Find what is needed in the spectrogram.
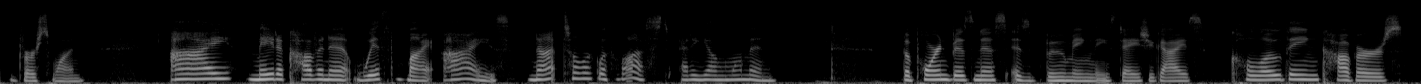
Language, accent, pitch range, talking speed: English, American, 185-250 Hz, 120 wpm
